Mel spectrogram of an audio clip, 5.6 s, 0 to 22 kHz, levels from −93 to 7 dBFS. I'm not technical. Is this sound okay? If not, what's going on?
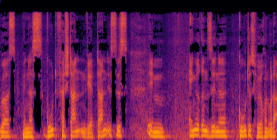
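No. All the way through, the level rises and falls with the speech. The loud and quiet parts also sound squashed to a similar level. This is gain pumping, likely caused by the microphone's volume being set far too high, with an automatic level control quickly and heavily turning it down on each loud sound and letting it back up in the gaps. The room's own background noise is faint.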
